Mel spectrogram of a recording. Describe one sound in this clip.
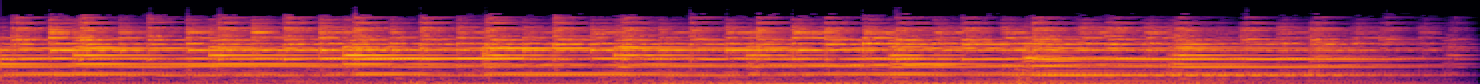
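Church bells ring in a quick, steady peal nearby.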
